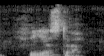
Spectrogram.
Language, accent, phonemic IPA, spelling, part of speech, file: English, Southern England, /fɪˈestə/, fiesta, noun / verb, LL-Q1860 (eng)-fiesta.wav
- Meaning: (noun) 1. A religious festival 2. A festive occasion; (verb) To take part in a festive celebration; to party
